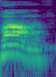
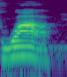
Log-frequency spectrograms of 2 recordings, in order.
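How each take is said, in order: First: The word begins with a V sound. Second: The word begins with a W sound. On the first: The speaker calls it wrong. "they often pronounce it like a V sound, but it's not the V sound" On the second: The speaker calls it right. "It's originally in the ancient Hebrew world pronounced W"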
